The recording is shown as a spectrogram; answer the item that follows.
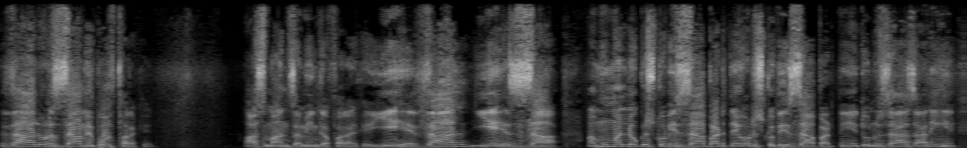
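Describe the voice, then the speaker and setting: A man teaching a Quran reading lesson, slowly drawing out and repeating each letter sound and correcting common mispronunciations. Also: mid-range voice. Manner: corrective, explaining pronunciation.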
